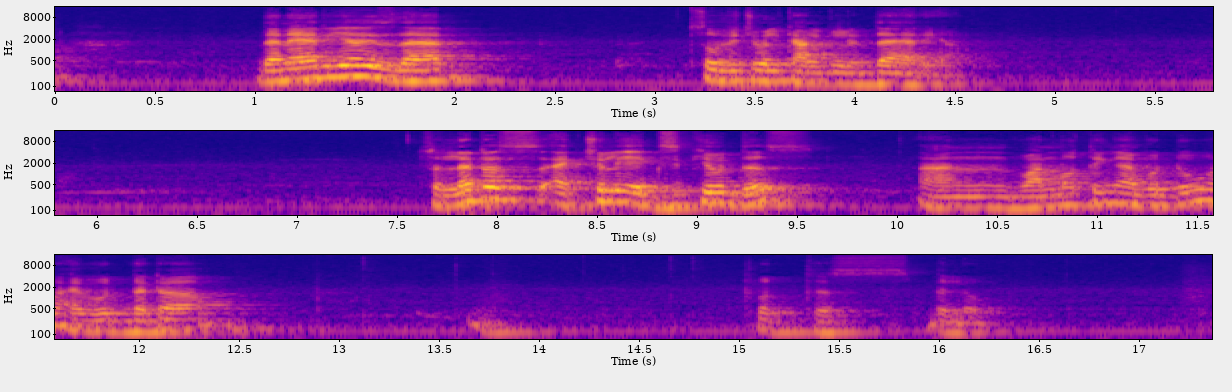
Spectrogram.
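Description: A man speaks calmly, close to a microphone, with pauses.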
